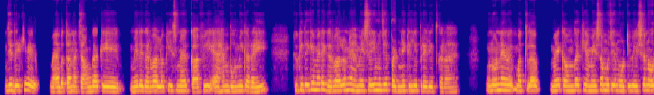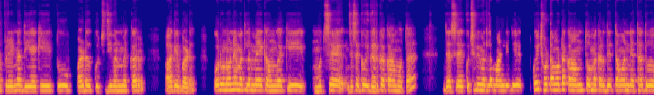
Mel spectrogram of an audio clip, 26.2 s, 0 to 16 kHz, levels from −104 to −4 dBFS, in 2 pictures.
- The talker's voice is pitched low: No, high, 195 Hz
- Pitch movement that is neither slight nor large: No, narrow, 1.9 semitones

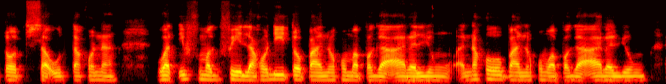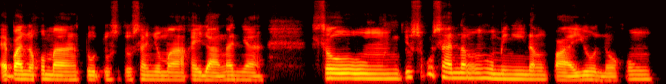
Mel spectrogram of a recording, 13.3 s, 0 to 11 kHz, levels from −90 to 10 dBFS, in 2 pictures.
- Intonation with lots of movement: No, average, 2.8 semitones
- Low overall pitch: Yes, low, 120 Hz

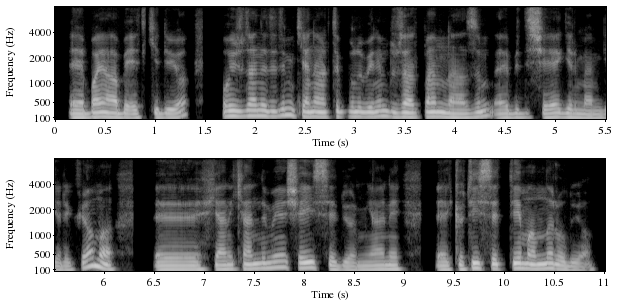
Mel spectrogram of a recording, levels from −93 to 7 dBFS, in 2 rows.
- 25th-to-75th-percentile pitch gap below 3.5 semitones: No, average, 4.1 semitones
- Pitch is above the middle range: No, low, 110 Hz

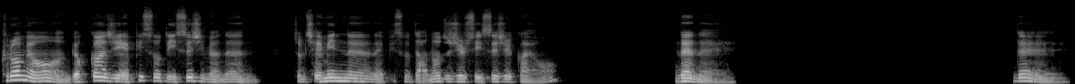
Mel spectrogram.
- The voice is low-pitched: Yes, low, 125 Hz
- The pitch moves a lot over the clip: Yes, wide, 6.2 semitones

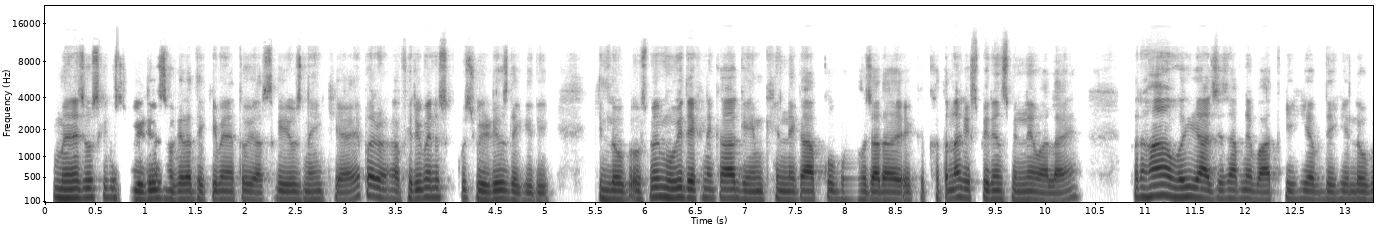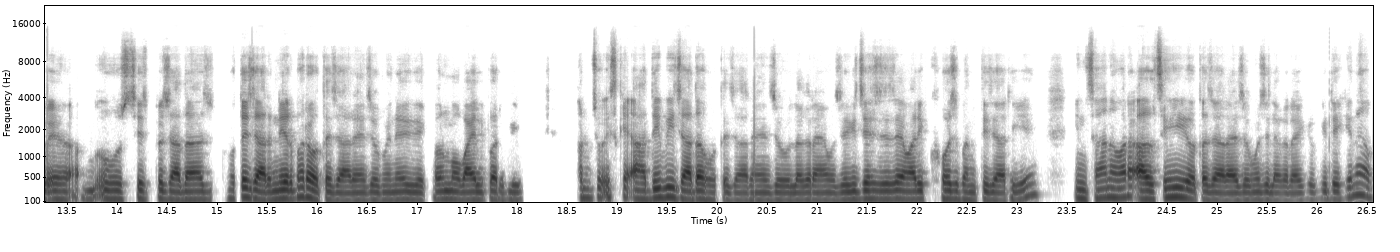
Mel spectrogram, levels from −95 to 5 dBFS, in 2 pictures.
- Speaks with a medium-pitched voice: No, low, 125 Hz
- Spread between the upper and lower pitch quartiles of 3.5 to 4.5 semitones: No, narrow, 2.4 semitones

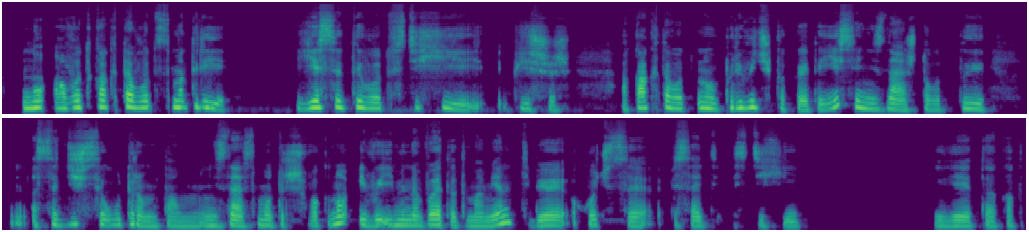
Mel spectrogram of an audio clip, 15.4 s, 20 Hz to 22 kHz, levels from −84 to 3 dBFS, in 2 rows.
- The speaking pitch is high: No, medium, 155 Hz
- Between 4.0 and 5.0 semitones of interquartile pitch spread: Yes, average, 4.6 semitones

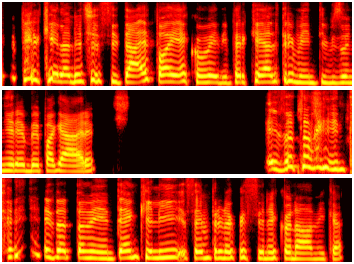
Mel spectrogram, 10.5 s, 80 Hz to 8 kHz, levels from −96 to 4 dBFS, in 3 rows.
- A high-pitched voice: Yes, high, 235 Hz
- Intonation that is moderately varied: Yes, average, 3.2 semitones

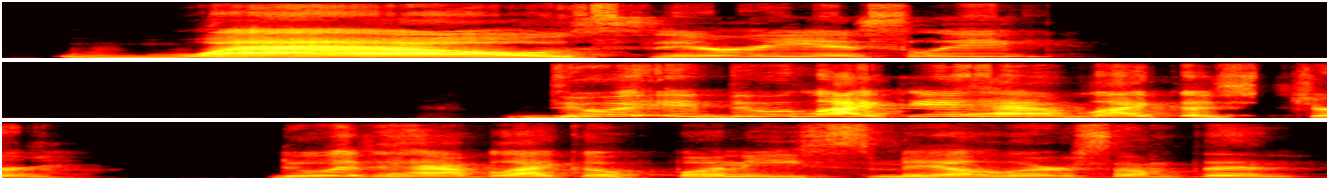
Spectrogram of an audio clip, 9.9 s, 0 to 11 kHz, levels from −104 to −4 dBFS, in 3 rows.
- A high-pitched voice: Yes, very high, 260 Hz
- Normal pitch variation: Yes, average, 3.6 semitones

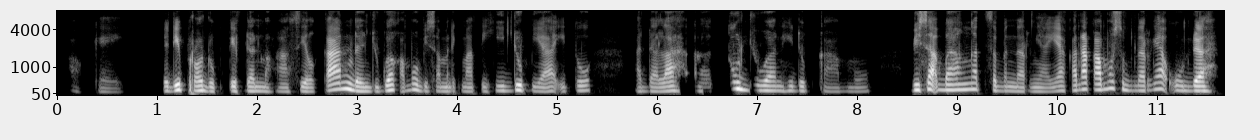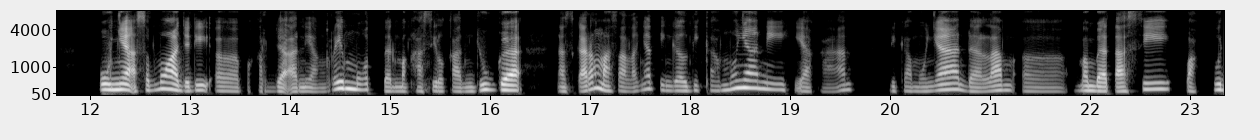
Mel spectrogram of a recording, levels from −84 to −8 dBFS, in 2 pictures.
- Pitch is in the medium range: Yes, medium, 160 Hz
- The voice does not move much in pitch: No, average, 4.8 semitones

